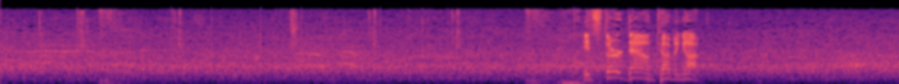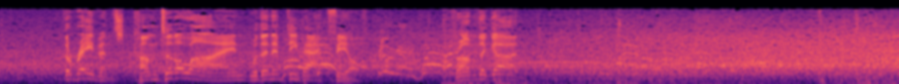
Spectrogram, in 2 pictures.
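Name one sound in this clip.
A large crowd murmurs and roars in a stadium.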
